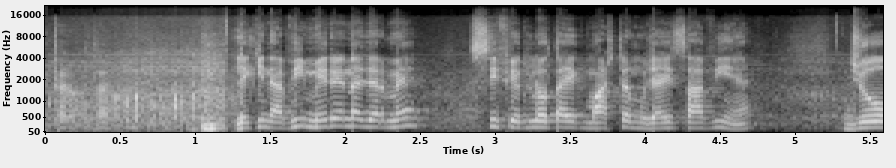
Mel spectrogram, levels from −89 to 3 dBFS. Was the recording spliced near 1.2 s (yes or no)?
yes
